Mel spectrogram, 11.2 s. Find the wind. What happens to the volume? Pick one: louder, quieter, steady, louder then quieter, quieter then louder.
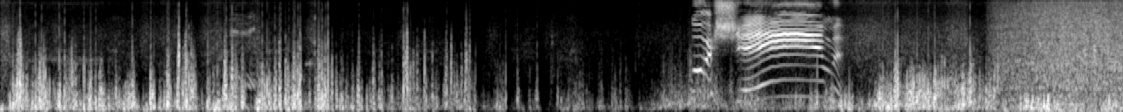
quieter then louder.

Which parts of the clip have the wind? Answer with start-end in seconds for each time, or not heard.
0.0-11.2.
